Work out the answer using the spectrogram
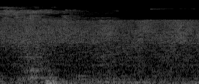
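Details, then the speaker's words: Airbrush with 0.3 needle/nozzle at 25 psi spraying thinned Sagudio acrylic: steady even airy hiss with no sputter or pulsing, clean spray; normal spraying. "So you can get away with that in the 0.3."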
